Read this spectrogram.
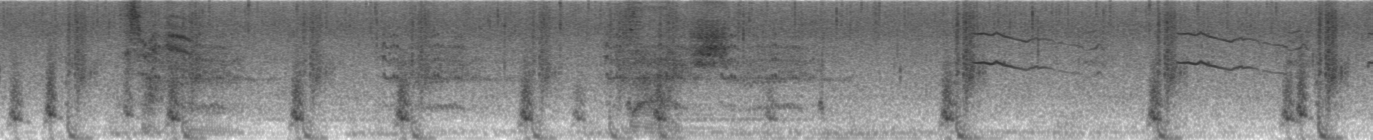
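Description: A winged creature screeches.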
